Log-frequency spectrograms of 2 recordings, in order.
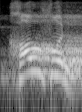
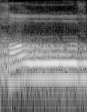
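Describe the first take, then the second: First: The word ends with the full -un ending. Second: The word stops short with the ending dropped.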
